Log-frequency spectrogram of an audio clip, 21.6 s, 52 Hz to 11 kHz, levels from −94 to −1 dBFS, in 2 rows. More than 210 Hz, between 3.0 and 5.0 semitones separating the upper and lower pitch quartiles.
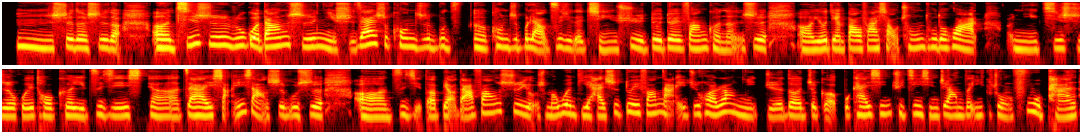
Yes: high, 220 Hz; average, 3.3 semitones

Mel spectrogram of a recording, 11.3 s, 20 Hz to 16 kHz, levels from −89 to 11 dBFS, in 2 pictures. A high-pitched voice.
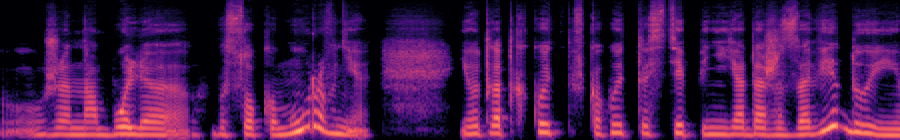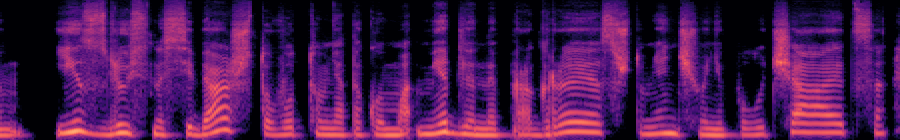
No: medium, 180 Hz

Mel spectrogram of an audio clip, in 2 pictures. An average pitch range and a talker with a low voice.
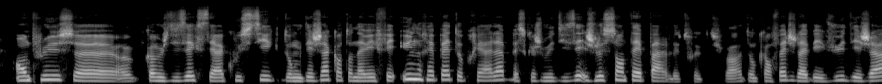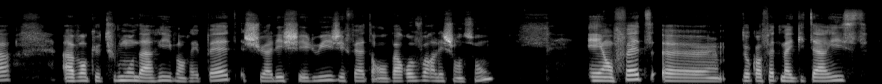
No: average, 3.0 semitones; medium, 170 Hz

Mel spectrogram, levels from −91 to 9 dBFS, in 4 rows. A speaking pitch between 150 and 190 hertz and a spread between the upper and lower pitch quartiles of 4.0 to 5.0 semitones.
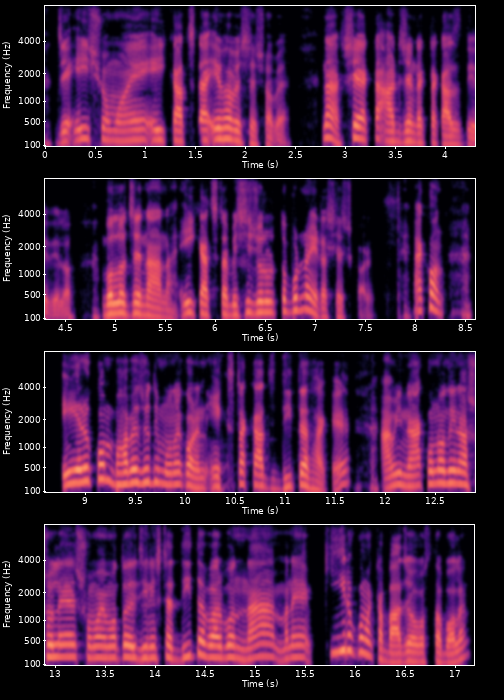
Yes: medium, 185 Hz; average, 4.5 semitones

